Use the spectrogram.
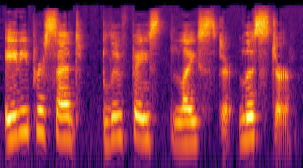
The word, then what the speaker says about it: Leicester: percent blue faced leicester lister i always say lyster because it has an e in it down here we would pronounce it leicester but but you all have told me it's lister so it's blue face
